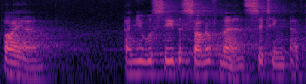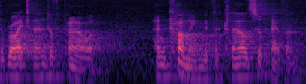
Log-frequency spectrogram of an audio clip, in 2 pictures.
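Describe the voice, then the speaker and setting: A man playing a calm, resolute religious leader under arrest in a measured, solemn scripture reading. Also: medium pitch, a little hiss or hum, natural voice. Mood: calm, assured. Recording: echoey church reverb, distant mic.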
